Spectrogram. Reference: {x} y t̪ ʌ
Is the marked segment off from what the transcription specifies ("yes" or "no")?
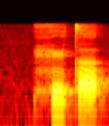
yes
